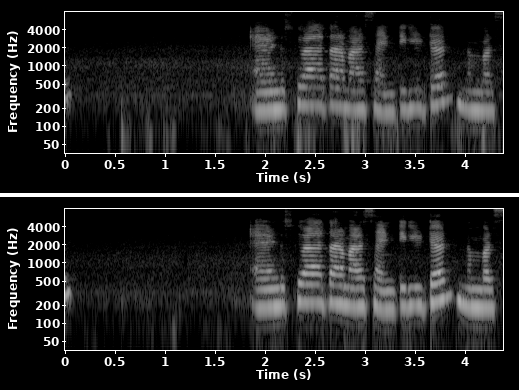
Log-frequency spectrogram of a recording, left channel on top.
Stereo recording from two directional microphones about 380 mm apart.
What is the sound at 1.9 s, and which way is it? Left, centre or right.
Speech, centre.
